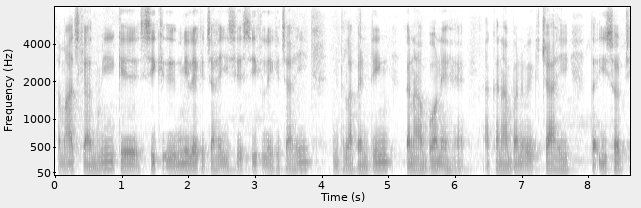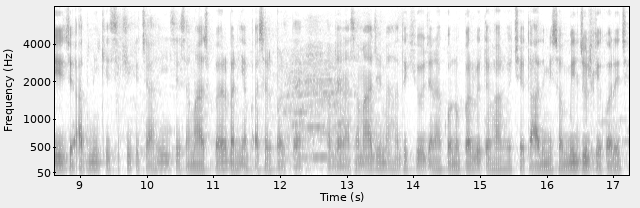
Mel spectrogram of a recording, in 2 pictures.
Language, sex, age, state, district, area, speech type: Maithili, male, 18-30, Bihar, Samastipur, urban, spontaneous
